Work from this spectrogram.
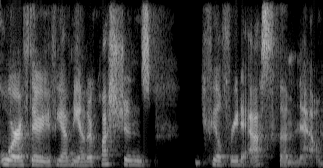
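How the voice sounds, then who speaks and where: A plain, everyday voice speaks at a moderate pace. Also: woman. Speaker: law firm marketing director, workshop presenter. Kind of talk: webinar presentation. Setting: video call.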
